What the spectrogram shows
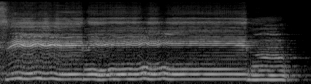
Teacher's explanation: سینی، دو یا مدہ ہے، دونوں کو ایک ایک الف کی مقدار میں کھینچ کر پڑھنا ہے۔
